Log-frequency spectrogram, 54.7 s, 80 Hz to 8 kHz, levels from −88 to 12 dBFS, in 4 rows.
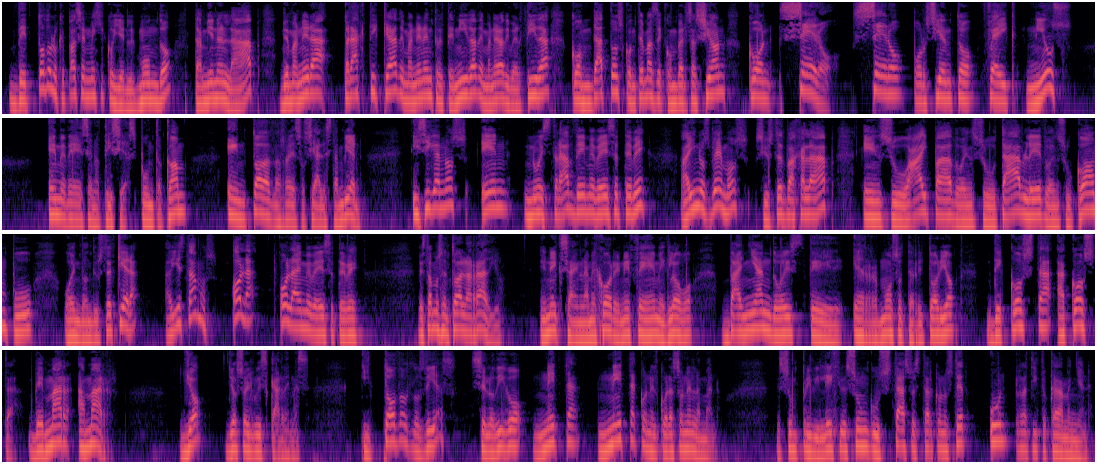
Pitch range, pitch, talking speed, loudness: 120-165 Hz, 140 Hz, 155 wpm, -28 LUFS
